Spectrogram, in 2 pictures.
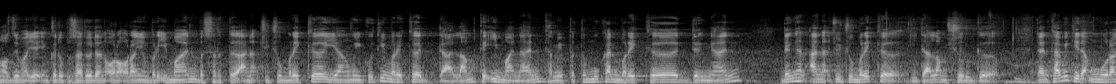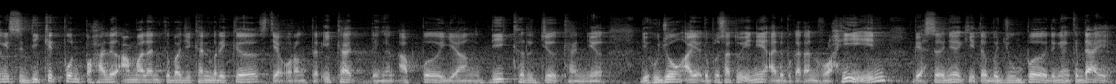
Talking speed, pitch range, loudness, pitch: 155 wpm, 95-115 Hz, -20 LUFS, 105 Hz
